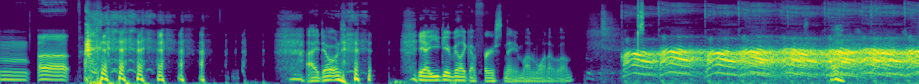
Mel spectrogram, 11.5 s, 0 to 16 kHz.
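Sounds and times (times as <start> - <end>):
speech: 0.0 - 2.6, 3.8 - 9.0, 10.4 - 10.8
person imitating cawing crows: 7.8 - 11.4.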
